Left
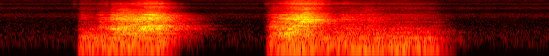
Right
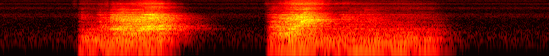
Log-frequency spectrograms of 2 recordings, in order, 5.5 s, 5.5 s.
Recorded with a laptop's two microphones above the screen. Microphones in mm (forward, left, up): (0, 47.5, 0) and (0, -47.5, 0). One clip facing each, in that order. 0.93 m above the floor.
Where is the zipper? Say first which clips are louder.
Left 1 dB; 5° left (ahead or behind), 1.5 m.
